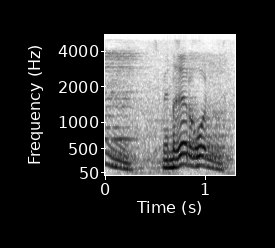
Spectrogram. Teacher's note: فالمخرج الشفوي يكون بانطباق الشفتين على بعضهما، فينغلق المخرج تماما ولا يمر منه الصوت مطلقا، وهو جزء شديد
